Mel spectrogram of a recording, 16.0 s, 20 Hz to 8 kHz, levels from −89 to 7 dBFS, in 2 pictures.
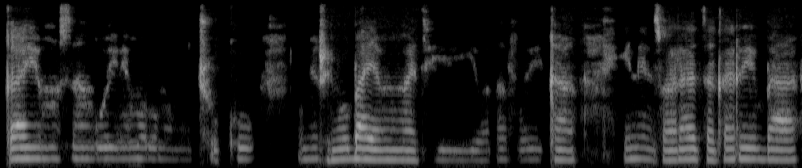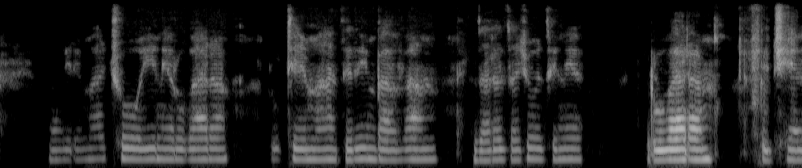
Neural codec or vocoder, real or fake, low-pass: codec, 16 kHz, 8 kbps, FreqCodec, smaller model; fake; 7.2 kHz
